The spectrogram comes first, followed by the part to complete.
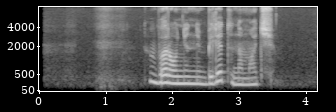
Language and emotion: Russian, neutral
